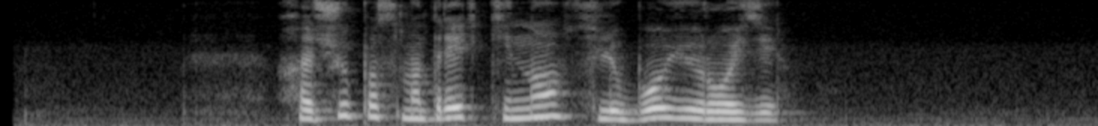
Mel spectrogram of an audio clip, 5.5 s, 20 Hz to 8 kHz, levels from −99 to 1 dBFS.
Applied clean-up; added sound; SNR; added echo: none; none; none; none.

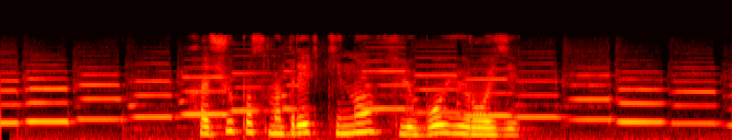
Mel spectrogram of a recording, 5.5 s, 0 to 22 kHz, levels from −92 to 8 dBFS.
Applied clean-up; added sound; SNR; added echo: none; Wind instrument, woodwind instrument; 6 dB; none.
